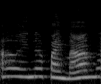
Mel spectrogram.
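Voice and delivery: high put-on girlish voice; lightly voiced sweet-talking girl; imitating a cloying daughter; mock Betsy. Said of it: "And Betsy's like".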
